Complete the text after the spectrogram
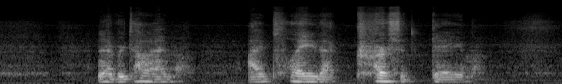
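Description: A young man speaks close to the microphone in short, lively bursts.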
